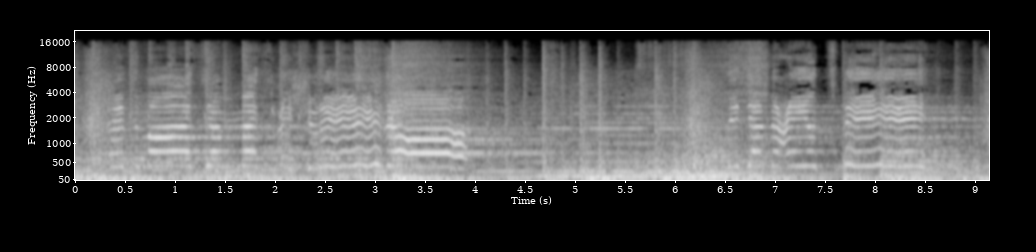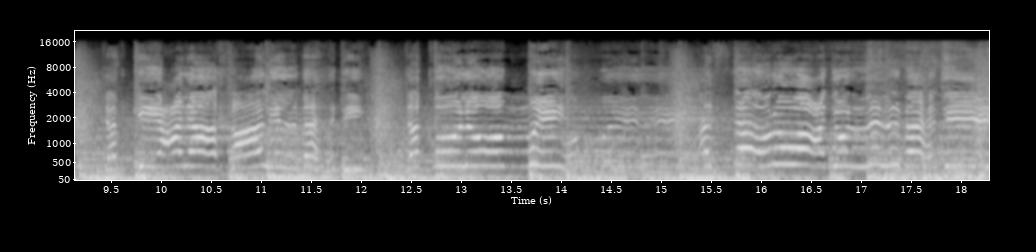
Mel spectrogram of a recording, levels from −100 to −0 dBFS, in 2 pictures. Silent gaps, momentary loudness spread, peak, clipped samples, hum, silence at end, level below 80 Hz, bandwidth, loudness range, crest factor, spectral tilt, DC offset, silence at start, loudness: none; 8 LU; -2 dBFS; under 0.1%; none; 0 s; -24 dBFS; 16.5 kHz; 2 LU; 14 dB; -4.5 dB/octave; under 0.1%; 0 s; -16 LUFS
